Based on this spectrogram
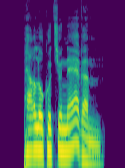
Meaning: strong dative masculine/neuter singular of perlokutionär
- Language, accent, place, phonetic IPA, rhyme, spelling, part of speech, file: German, Germany, Berlin, [pɛʁlokut͡si̯oˈnɛːʁəm], -ɛːʁəm, perlokutionärem, adjective, De-perlokutionärem.ogg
